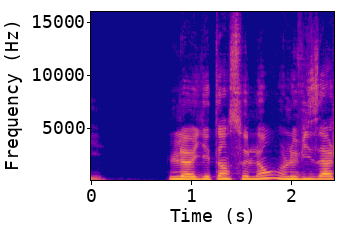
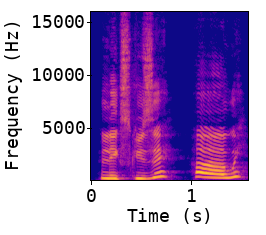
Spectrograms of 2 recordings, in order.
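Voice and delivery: loud, higher incredulous scoff; 7 semitones higher, 7 dB louder than usual. Acted. Husband answering wife about the cook, scoffing. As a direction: throw the question back in mild outrage. Master scoffs at wife's question.

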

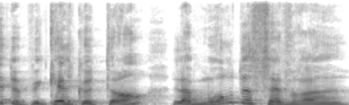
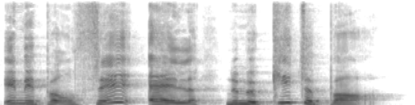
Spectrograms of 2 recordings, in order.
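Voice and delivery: usual speaking voice

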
